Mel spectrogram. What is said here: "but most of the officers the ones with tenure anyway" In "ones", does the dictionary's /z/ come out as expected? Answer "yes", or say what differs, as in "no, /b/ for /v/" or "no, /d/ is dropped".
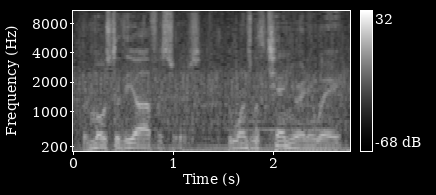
yes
